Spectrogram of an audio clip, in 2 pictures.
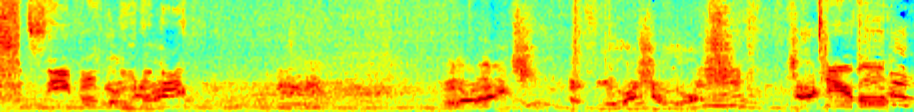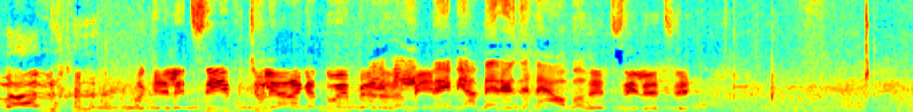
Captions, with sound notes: Let's see if I'm good at this. [background stadium announcer] Ehh terrible. It's not that bad Okay, let's see if Julianna can do it better than me Maybe, maybe I'm better than Alba. Let's see, let's see. [chatter]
